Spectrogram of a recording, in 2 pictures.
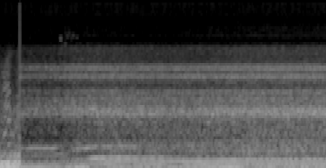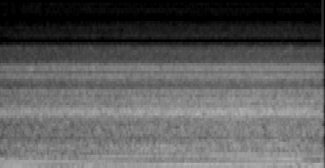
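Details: Jeep XJ after dry lube was sprayed on the cracked front axle shaft u-joint, which was identified as the noise source. Pulling away, the engine note rises smoothly over road hum with no clicks, clunks or squeaks from the front end.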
